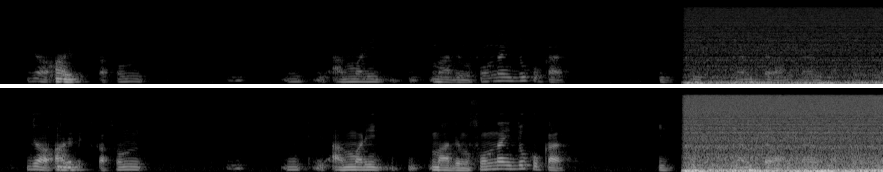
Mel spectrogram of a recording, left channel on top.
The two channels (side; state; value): left; quieter; 13.1 dB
